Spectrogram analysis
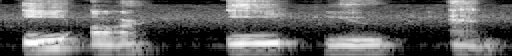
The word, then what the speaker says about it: Ethereum: gonna spell that for you e t h e-t-h-e-r-e-u-m it's pronounced ethereum if you only buy one crypto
